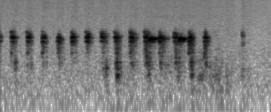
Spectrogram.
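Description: A bird calling: a faint, rapid series of short chirps, about four or five a second, that stops about three seconds in.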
